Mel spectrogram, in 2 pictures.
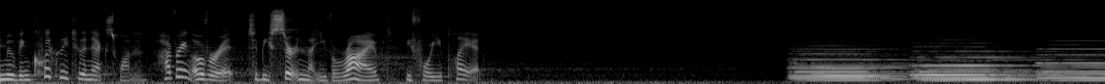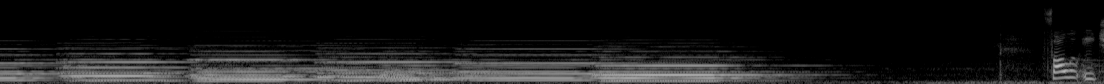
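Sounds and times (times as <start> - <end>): pipe organ sustained chords: 7.9 - 19.8.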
